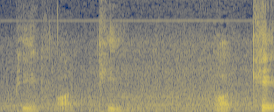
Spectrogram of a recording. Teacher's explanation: plosive, where we stop, close the mouth, and go P or T or K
